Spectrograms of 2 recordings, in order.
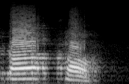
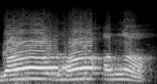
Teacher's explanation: तो जिनमें कंपन ना हो अघोष, और जिनमें कंपन हो उन्हें क्या कहेंगे? सघोष कहेंगे।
